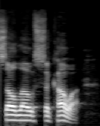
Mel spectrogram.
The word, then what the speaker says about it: Solo Sikoa: LA Knight, yeah, versus Solo Sikoa.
